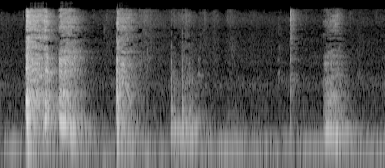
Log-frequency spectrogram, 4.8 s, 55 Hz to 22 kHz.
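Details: Three or four forceful coughs in quick succession, then softer huffs, from a 35-year-old man on an internal medicine ward; demonstrated voluntary effective cough with chest physiotherapy for clearing sputum.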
